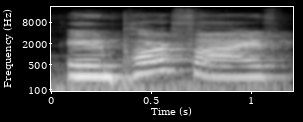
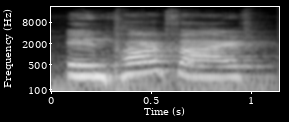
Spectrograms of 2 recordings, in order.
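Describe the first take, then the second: No difference in how they are said.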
